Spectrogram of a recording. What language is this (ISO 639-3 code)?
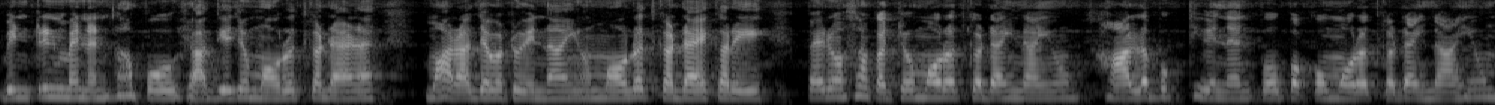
snd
